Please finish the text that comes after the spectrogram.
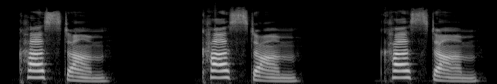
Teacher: As you can hear, the first syllable stands out more because it's being stressed.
